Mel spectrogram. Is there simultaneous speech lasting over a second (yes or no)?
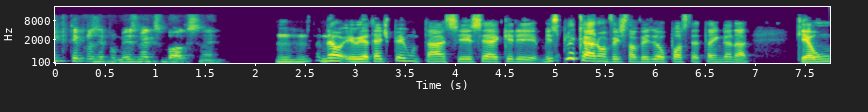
no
